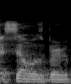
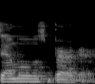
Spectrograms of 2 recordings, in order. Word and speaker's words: Semelsberger: Yeah, Semelsberger. People get caught up they go Semelsberger, and then it sounds weird. So you just say it fast. Semelsberger. Right. Semelsberger.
